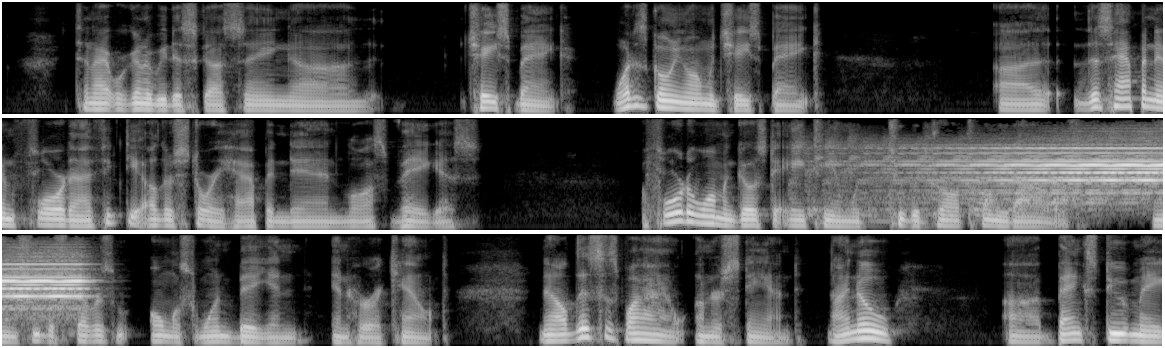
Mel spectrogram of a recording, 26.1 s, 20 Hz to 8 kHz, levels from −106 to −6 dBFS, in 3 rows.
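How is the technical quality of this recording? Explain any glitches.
The recording has one glitch, a feedback echo between two devices. From 14.6 to 18.4 s, a nearby device replays the call and this microphone recaptures it, so sounds repeat roughly every 300 ms. The repeats build to about 8 dB above the speech, and on a waveform or spectrogram they appear as stacked, evenly spaced copies.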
